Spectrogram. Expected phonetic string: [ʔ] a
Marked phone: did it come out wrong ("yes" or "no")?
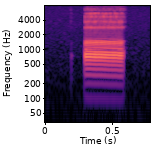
no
